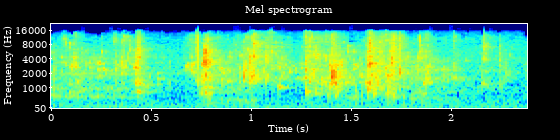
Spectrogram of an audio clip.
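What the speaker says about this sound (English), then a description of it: "Put your hands in the water and rinse them off." Hands rinsed in a basin of water, soft scattered splashes and drips at close range, quiet and irregular.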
